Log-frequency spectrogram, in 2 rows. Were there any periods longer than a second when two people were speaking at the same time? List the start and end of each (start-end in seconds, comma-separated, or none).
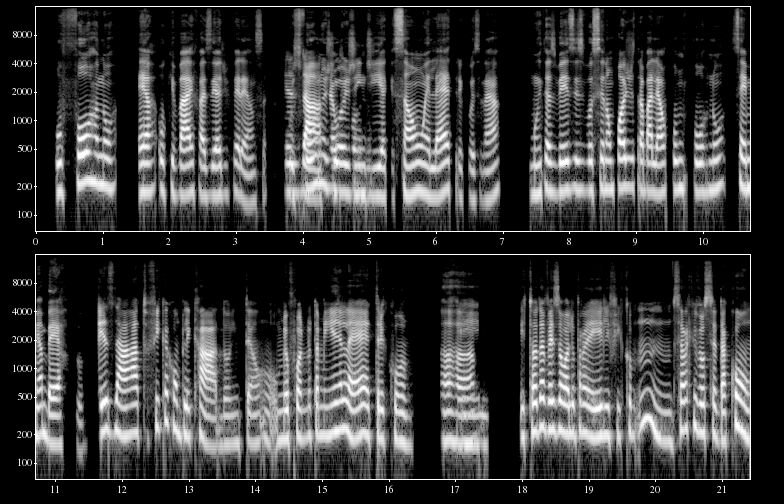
3.7-5.0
